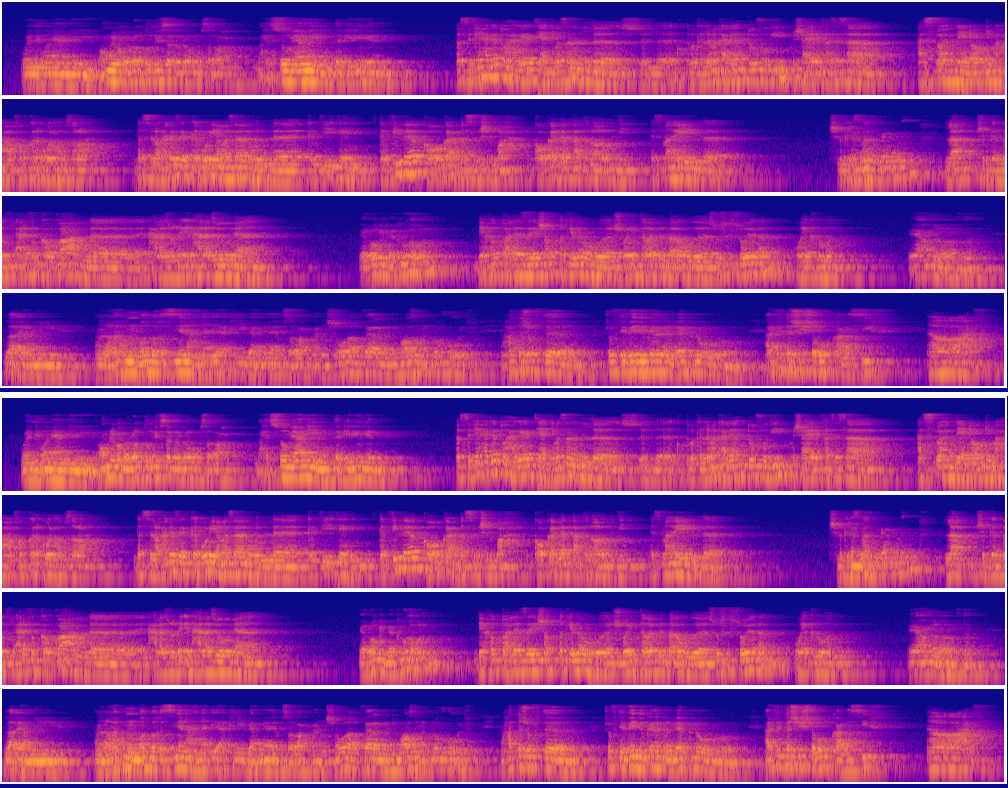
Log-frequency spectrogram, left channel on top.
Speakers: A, on the right (about 35°); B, on the right (about 90°).
A: وإن- وانا يعني عمري ما جربته ونفسي اجربه بصراحة بحسهم يعني مبتكرين جدا
B: بس في حاجات وحاجات يعني مثلا ال ال كنت بكلمك عليها التوفو دي مش عارف حاسسها حاسس الواحد يعني عمري ما هفكر اكلها بصراحة بس لو حاجة زي الكابوريا مثلا وال كان في ايه تاني كان في اللي هي القواقع بس مش البحر القواقع اللي هي بتاعة الأرض دي اسمها ايه ال... مش فاكر
A: الجندوفلي
B: اسمها
A: يعني قصدك
B: لا مش الجندوفلي عارف القوقعة ال- الحلزون الحلزونة
A: يا راجل بياكلوها برضو
B: بيحطوا عليها زي شطة كده وشوية توابل بقى وصوص الصويا ده وياكلوها
A: ايه يا عم القرف ده لا يعني انا لو هاكل من المطبخ الصيني انا هنقي اكلي بعناية بصراحة يعني عشان هو فعلا يعني معظم اكلهم مقرف انا حتى شفت شفت فيديو كده كانوا بياكلوا عارف انت الشيش طاووق على السيخ
B: اه اه عارفه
